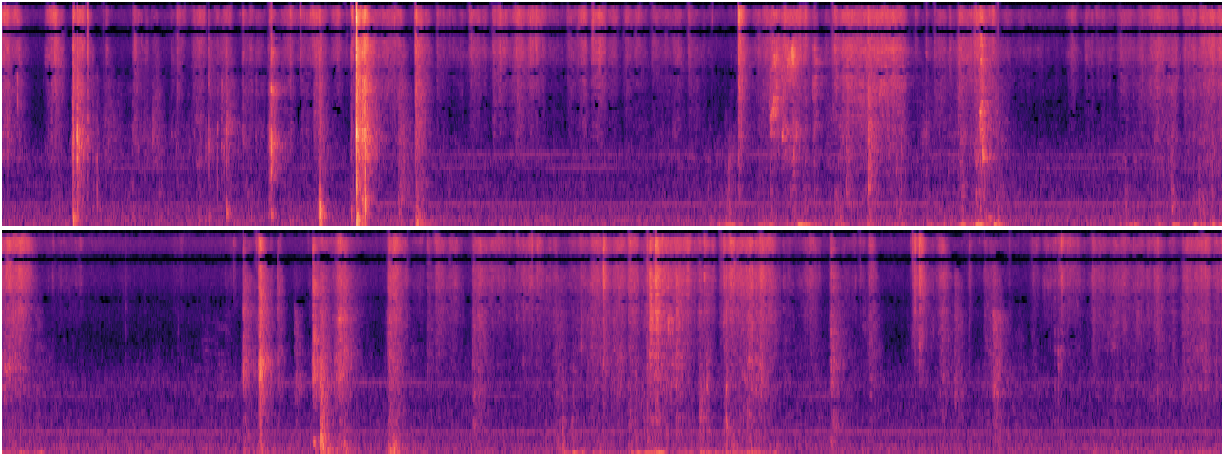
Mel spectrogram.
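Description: A few sharp clicks and snaps from a plastic canister of disinfecting wipes, then irregular bouts of rubbing, wiping and dull bumps as hands wipe inside a front-loading washer's drum and rubber door gasket.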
